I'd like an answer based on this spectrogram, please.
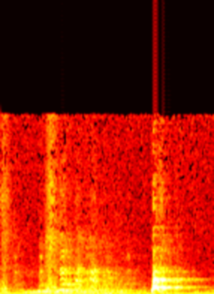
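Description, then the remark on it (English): A person mimics their dogs barking when told to get someone, making a run of rough, yappy vocal noises followed by one sharp, loud bark-like yelp that trails off. “I tell my dogs, Sterling come up on the porch, my dogs are just, and I say, get them! And they just go.”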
